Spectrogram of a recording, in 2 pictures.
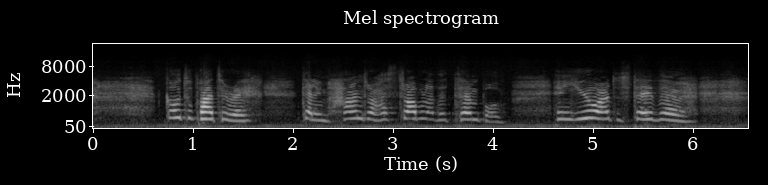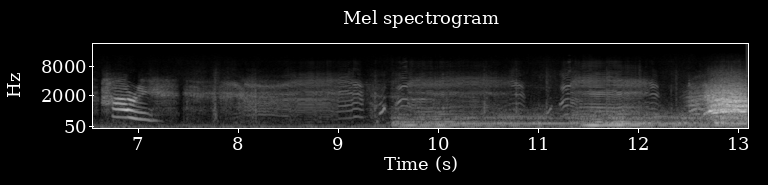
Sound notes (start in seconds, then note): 7.9 baby crying; 9.5 dramatic music; 11.4 chieftains cheering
